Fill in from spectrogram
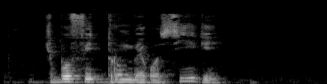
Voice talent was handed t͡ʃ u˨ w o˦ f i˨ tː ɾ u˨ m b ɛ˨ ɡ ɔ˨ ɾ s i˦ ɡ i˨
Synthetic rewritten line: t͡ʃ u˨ b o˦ f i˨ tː ɾ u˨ m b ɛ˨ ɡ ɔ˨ s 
